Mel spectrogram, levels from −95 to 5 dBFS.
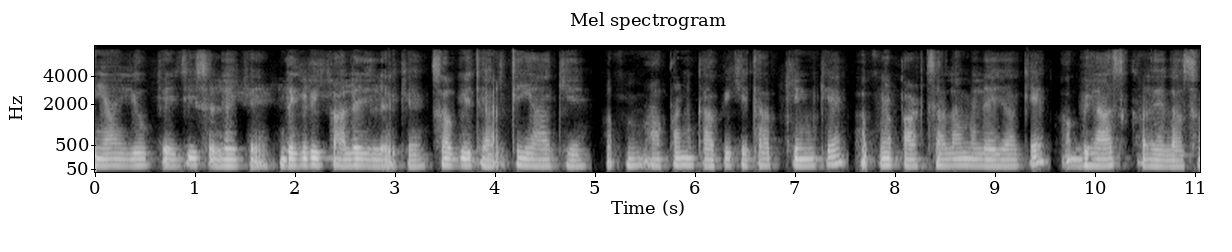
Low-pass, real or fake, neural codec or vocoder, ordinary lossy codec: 7.2 kHz; fake; codec, 44.1 kHz, 2.6 kbps, SNAC; AAC, 32 kbps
